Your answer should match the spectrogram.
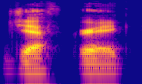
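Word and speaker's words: Geoff Greig: Again, his name is spelled GeoffGreig. So it's a little bit of a weird pronounce or spelling there, but it's pronounced Jeff Gregg.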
